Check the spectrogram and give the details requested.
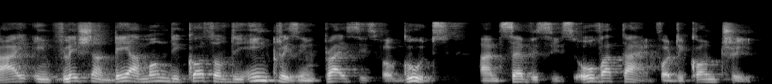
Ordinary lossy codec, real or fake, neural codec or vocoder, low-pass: none; fake; codec, 16 kHz, 6 kbps, DAC; 7.2 kHz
